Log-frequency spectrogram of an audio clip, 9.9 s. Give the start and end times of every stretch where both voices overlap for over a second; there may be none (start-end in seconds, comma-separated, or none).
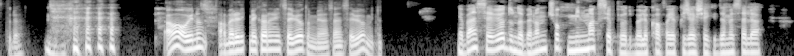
none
